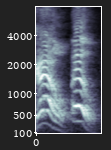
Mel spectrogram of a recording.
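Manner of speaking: high, loud yelps of disgust; hammed-up startled cry; shocked recoil. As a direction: yelp as if pulling away from a kiss. Recoils from surprise French kiss.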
